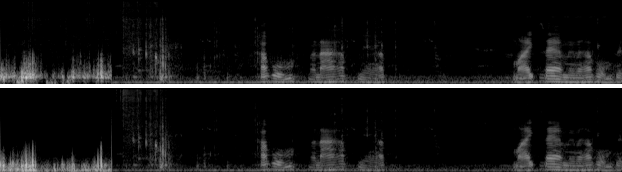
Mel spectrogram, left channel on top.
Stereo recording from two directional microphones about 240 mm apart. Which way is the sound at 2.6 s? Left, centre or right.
Centre.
